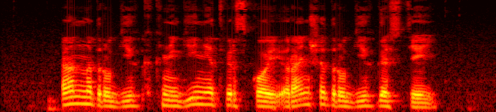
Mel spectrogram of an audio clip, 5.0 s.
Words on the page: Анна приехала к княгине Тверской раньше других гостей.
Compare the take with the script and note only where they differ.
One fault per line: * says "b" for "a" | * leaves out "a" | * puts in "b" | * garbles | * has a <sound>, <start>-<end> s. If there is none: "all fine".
* says "других" for "приехала"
